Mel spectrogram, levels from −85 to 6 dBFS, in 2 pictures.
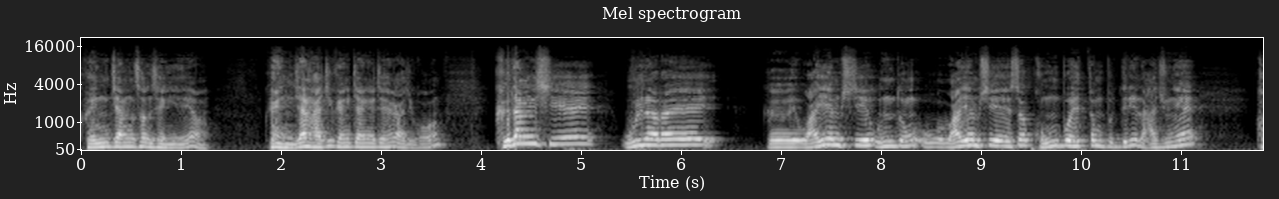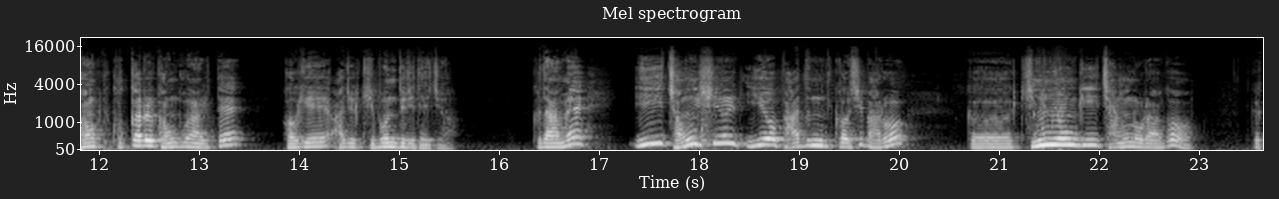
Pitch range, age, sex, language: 130-195 Hz, 50-69, male, Korean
